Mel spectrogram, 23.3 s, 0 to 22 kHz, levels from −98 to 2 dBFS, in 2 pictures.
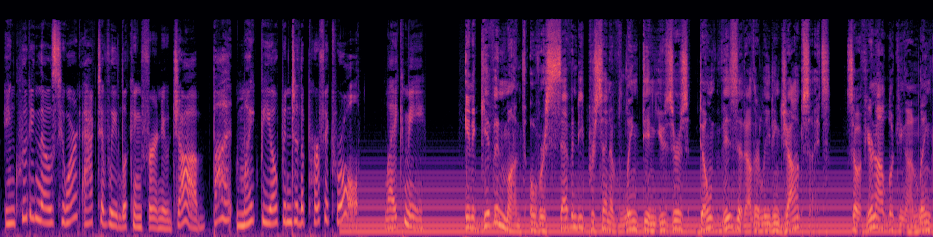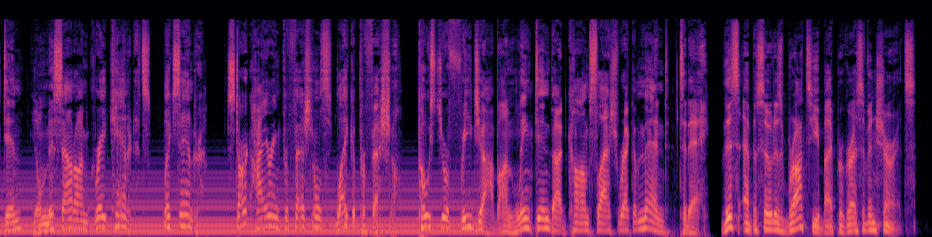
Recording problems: electrical hum; noticeable; from 4 to 18 s; 50 Hz, 15 dB below the speech

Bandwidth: 15.5 kHz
